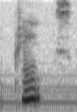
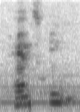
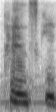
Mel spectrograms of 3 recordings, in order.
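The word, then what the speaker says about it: Penske: they are trying to catch a pink a pinks, how you pronounce it, box truck. They're dumping tires behind an abandoned house um where Lahi Cooper lives. It's across the street. It's a Pensky. That's it. Pinsky truck.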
